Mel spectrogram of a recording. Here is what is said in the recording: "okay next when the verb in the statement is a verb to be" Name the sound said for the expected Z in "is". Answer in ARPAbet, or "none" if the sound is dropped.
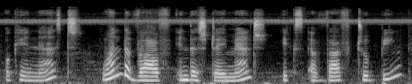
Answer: S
